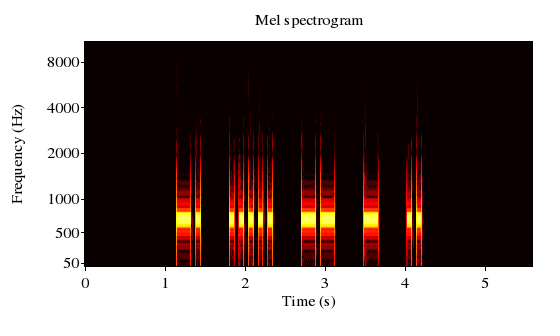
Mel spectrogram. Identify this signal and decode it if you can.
Morse code, heard as a keyed tone, about 20 wpm, spaced as for 15 wpm, 700 Hz. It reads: N5MTI
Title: 140 Lesson 23g - Letter f - Call Signs 20wpm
